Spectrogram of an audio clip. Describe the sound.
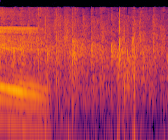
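Audience applause: a steady crackle of many hands clapping for a couple of seconds, with a brief sustained voice tone at the very start before the clapping takes over.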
